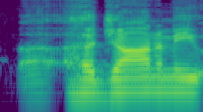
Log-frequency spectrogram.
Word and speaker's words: hegemony: I'm telling you, it's hegemony. How do you say that word again? You're smart. Hegemony.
